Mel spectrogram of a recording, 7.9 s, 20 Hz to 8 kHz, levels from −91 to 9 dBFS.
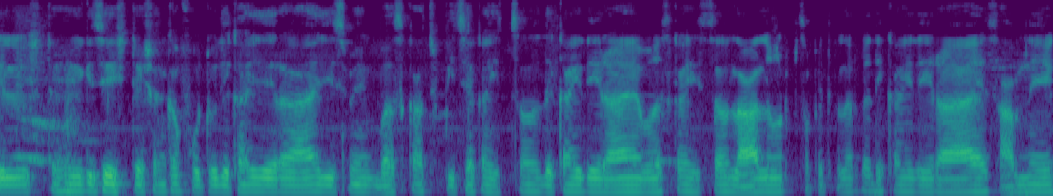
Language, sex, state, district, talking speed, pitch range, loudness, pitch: Hindi, male, Bihar, East Champaran, 260 wpm, 100-105 Hz, -32 LUFS, 105 Hz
